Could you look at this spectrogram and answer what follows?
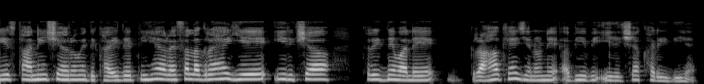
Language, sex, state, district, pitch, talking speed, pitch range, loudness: Hindi, female, Uttar Pradesh, Etah, 220 Hz, 210 wpm, 200-230 Hz, -21 LUFS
